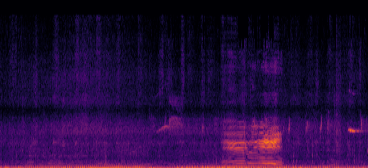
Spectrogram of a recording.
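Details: A one-month-old Holstein Friesian calf on a Maharashtra dairy farm gives a single short, rising then falling harmonic moo midway, over steady low engine-like rumble and brief human speech.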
